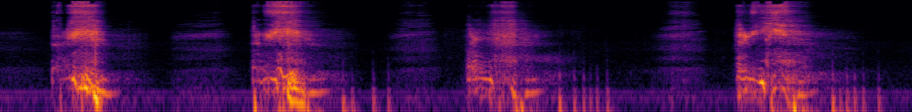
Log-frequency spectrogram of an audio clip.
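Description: Four separate sneezes, each a sharp burst of air, a few seconds apart; ordinary sneezing.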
